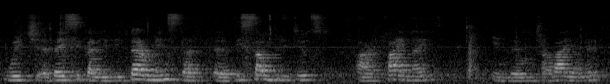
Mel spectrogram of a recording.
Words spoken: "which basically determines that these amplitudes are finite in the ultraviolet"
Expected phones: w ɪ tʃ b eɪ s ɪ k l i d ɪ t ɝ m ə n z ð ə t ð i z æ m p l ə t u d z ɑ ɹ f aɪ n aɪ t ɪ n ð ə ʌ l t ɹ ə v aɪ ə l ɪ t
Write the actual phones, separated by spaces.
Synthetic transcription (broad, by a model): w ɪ tʃ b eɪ s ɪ k l i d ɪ t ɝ m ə n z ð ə t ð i s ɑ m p l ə t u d s ɑ ɹ f aɪ n aɪ t ɪ n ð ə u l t ɹ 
